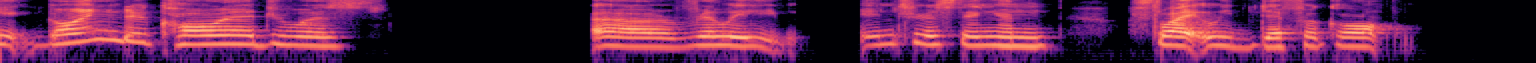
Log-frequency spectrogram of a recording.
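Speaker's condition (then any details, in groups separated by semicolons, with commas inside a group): Cerebral palsy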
